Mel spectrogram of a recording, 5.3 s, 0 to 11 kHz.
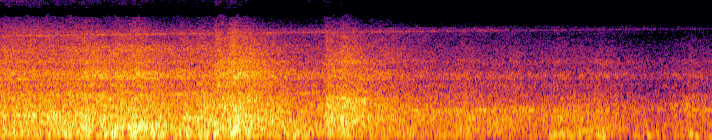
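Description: Keihan 3000 series train running out of an underground station into the tunnel. Its rumble and wheel clatter over the rail joints fade steadily as it draws away.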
